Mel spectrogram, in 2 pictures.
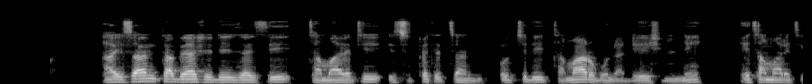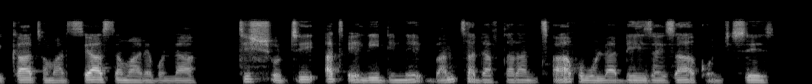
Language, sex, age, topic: Gamo, male, 18-24, government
